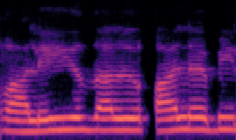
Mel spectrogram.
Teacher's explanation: قاف کو پور رکھنا ہے، لام کو باریک، با کو باریک · غین پور رکھنا ہے، لام باریک رکھنا ہے، وا کو پور رکھنا ہے، پھر القلبی میں دیکھیے سب لوگ مارک کیجئے، آپ بھی مارک کیجئے۔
